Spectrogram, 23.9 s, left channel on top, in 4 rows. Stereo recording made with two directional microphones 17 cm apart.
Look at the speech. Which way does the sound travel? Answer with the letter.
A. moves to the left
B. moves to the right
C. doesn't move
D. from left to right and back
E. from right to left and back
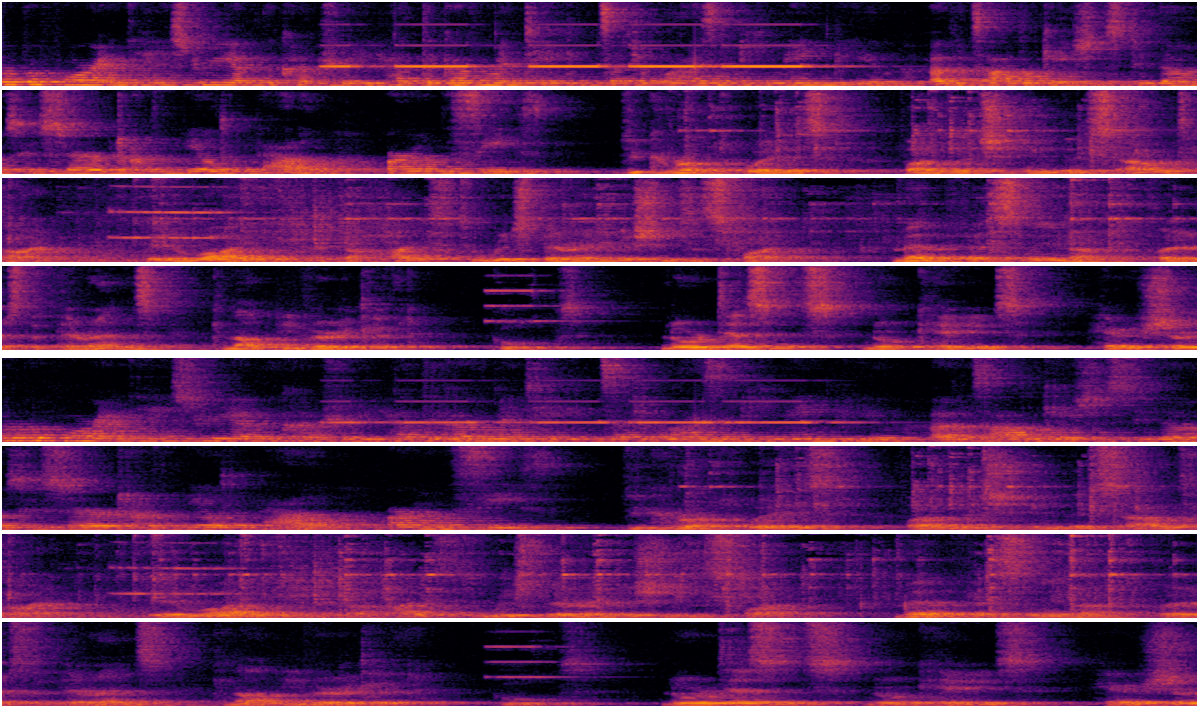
C.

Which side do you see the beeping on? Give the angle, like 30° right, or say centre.
50° left.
